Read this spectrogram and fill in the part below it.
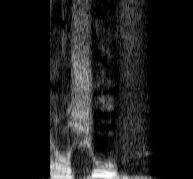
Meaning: first/third-person singular preterite of erschaffen
- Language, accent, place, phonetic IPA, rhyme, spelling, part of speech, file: German, Germany, Berlin, [ɛɐ̯ˈʃuːf], -uːf, erschuf, verb, De-erschuf.ogg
